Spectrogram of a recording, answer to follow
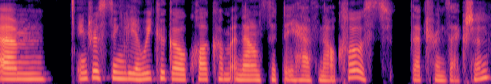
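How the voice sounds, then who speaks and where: At a fairly quick pace, a woman with an Austrian accent speaks at medium pitch with ordinary pitch variation, in a dry, close sound with no echo and a quiet background. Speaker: competition lawyer. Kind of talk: conference panel talk.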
